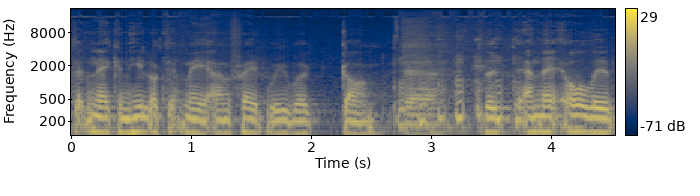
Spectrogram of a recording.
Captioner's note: laughter from the panel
